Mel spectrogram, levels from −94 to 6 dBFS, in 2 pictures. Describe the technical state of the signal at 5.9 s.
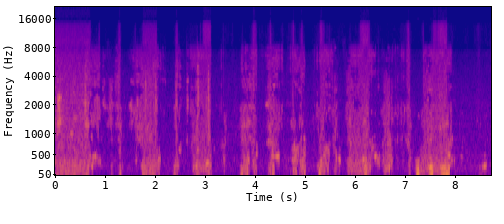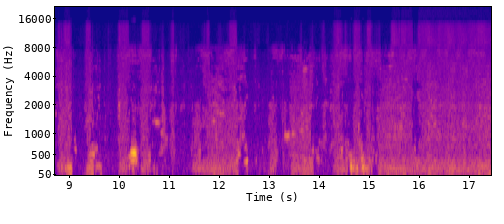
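At 5.9 s you're inside a long stretch, from 0.74 to 15.99 s, where the speech keeps getting pushed down: it dips, goes dull or breaks up, at worst by roughly 20 dB, with about ten seconds affected overall. That's speech suppressed in double talk, likely because both ends were talking at once and the echo canceller couldn't tell this talker from the loudspeaker echo, so it turned everything down.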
